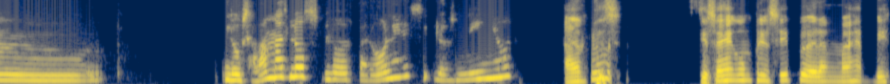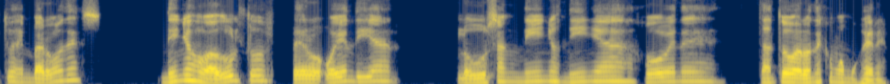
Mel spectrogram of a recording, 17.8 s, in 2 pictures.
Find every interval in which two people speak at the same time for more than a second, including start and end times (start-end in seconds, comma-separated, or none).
none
